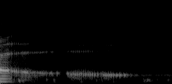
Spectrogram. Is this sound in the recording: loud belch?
yes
